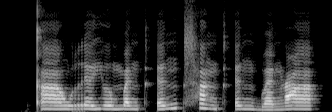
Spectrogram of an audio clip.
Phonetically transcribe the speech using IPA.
kʼ ãː w r ɛ j ə m æ ŋ t͡sʼ ɛ ŋ t͡sʰ ã ŋ t͡sʼ ɛ ŋ b æ ŋ ʕ ã

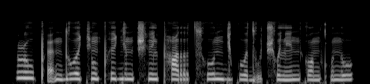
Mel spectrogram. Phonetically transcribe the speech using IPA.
ɭ u pʼ æ̰ n d u ɐ̯ c ũ pʰ ɪ ɟ ɛ̃ n t͡ʃʰ ĩ lʲ pʰ ɑ r t͡sʰ u n ɟ ɪ kʷ æ d ṵ t͡ʃʰ ʊ lʲ ĩ n k ɔ n kʷʼ ɪ n u

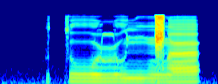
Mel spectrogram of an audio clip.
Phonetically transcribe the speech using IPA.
t o ɭ o ɲ ŋ͡ǁ a

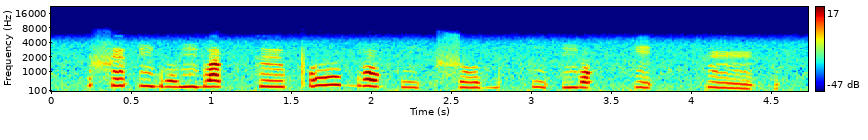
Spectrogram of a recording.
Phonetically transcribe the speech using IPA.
s ɨ ʔ m b o̤ m b ɐ kː ɨ pʼ o̤ b o k i̤ ʔ s o̤ b kː i̤ ʔ m o ʔ kː i ʔ pː ʉ ʔ

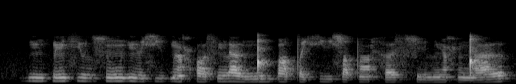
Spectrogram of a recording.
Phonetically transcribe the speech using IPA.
ɠ ĩ k͡p ẽ sʲ u l s ũ ɗ ĩ ə̯ ɕ i ɓ ə̃ ħ ʔ ɒ s ĩ l a ə̯ ŋ͡ǃ i ɓ ɒ tˤ ə ç i ɕ ə tˤ ĩ h ɐ z ɬ i l ĩ ħ ŋ͡ǃ a ə̯

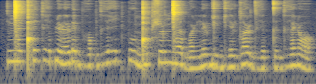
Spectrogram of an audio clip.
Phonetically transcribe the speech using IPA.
ŋ͡ǀ ɛ˦ ǃʰ e˦ k ɦ ɪ˦ p ɳ ɪ˨ ɭ ɛ˦ ɭ ɽ e˨ bʱ ɔ˨ p ɡʱ ɪ˦ ɦ i˦ k p u˦˨ ŋ͡ǃ ɪ˦ p ɕ u˦ ɭ ŋ͡ǀ ɜ˦˨ b ɔ˨ ɳ n̪ ɪ˦ ɭ ɡ i˨ ɡʱ i˨ ɭ ɡ l ɔ˦˨ ɭ dʱ e˨ p t̪ ɪ˨ ɡʱ ɜ˦ ɳ ɔ˨

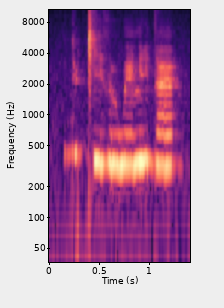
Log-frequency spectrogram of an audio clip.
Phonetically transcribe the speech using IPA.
d y˦ ǀ i˨ z ɯ˨ w e˨ l i˦ d æ˦

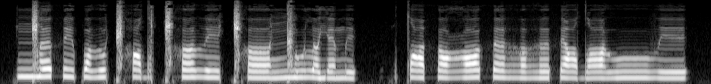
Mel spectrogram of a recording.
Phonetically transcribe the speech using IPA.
ŋ͡ǁ ɜ θ ɪː p ɒ ð ʊ ǁʰ ʌ dˤ ɪ ǁʰ ʌ ð ɪː ǁʰ ʌː ŋ͡ǁ u l ʌ j ɛ m ɪ | tˤ ɪ θ ɒ ɣ ɒ θ ɜ ɦ ʌ ɦ ə θ ɛː dˤ ʌː ɣ uː β ɪː

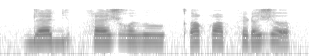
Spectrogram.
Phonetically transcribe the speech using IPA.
ɖ æ bʲ u pʰ æ ʒ ʁʷ ɪ ð u | kʼ ʌ qʷ æ pʰ ə ɽ ə ʒ ʌ

